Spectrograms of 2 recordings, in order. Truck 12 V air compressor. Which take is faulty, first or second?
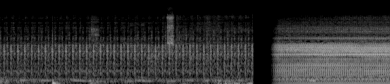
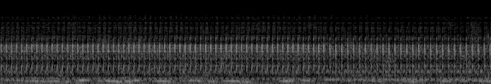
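second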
